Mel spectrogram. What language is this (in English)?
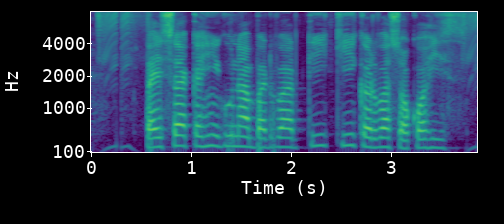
Magahi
